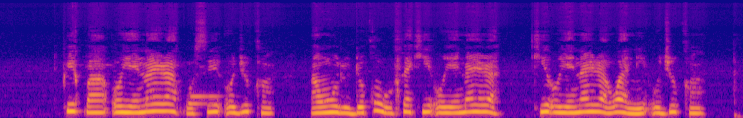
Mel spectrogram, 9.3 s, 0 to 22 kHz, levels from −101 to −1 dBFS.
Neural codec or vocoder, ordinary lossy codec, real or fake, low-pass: none; MP3, 96 kbps; real; 19.8 kHz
